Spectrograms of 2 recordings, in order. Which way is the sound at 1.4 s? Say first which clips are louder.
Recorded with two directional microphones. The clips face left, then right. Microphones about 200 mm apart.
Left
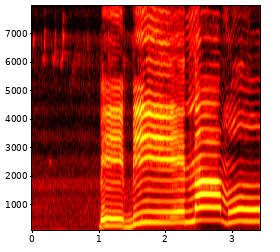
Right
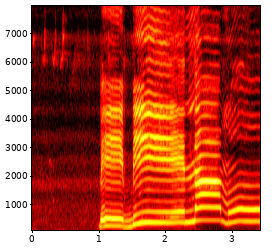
Right 6 dB; 20° right (ahead or behind).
